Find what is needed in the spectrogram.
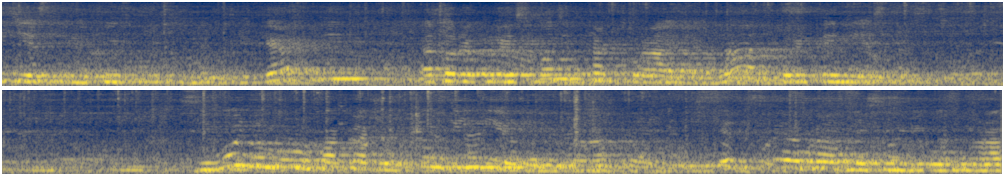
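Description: Voices talking in a large indoor hall, with a single horse trotting in harness on sand, pulling a light carriage.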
